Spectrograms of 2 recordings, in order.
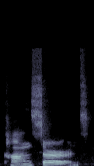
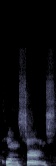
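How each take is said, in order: First: The first vowel sounds like 'ah' in hot. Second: The first vowel sounds like 'oh'. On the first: The speaker calls it right. "it's ka, ah, same as hot" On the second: The speaker calls it wrong. "not o, not concerns"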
